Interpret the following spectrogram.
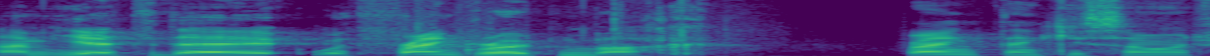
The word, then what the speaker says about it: Rautenbach: Perfect pronunciation. Got it right. Rautenbach, you did it. I was nervous about that because we spoke on the history of it and there was 5 different options.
